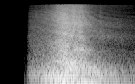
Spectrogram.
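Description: A whoosh sound effect with a low rumble under it, part of an animated channel-logo intro: it swells in about half a second in, peaks around a second and fades away.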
